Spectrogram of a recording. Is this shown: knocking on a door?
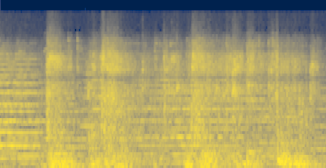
yes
